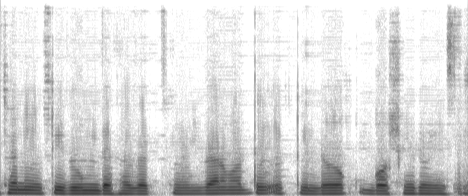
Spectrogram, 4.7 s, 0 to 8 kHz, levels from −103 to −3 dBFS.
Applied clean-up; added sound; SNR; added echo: neural separator model SepFormer DNS4.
